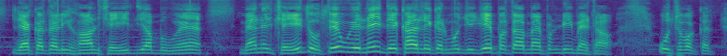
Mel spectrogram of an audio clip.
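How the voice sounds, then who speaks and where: A man talks with ordinary pitch variation. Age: 80s+. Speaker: army veteran. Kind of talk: interview testimony. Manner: halting.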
